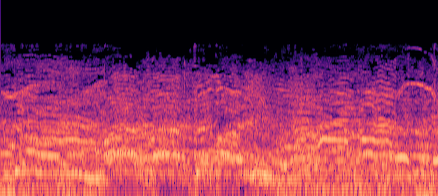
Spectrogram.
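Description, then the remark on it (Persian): A large crowd of protesters in the streets of Zahedan, Iran, chants slogans such as "death to Khamenei" and "death to the IRGC" on a Friday, loudly and continuously, many voices shouting together in rising and falling rhythmic phrases over a dense roar of background voices. “این جمعه هم فریاد مرگ بر خامنه‌ای و مرگ بر سپاهی خیابان‌ها را پر کرده بود.”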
